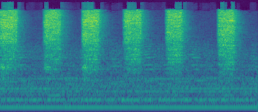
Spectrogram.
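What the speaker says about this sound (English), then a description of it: "what I'm doing is I'm just kind of like taking down some areas, you know, spraying far away" An aerosol spray can hisses in five even, rhythmic bursts while paint goes onto a Jessica Rabbit figure, each blast loud and close over a steady background hum.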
